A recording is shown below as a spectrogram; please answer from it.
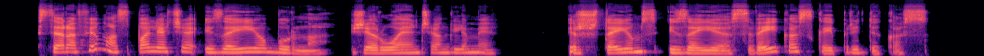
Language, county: Lithuanian, Vilnius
